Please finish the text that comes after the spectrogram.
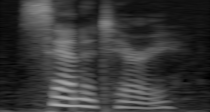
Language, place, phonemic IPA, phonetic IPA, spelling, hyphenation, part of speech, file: English, California, /ˈsænɪˌtɛɹi/, [ˈsɛənɪˌtɛɹi], sanitary, san‧i‧ta‧ry, adjective / noun, En-us-sanitary.ogg
- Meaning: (adjective) 1. Of or relating to health 2. Clean and free from pathogens; hygienic; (noun) Sanitary towel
